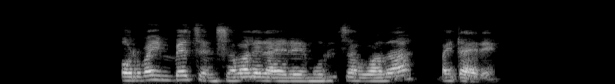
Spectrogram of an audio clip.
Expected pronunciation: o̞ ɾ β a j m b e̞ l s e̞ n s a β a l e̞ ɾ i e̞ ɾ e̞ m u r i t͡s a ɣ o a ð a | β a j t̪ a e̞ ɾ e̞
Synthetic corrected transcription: o̞ ɾ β a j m b e̞ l t͡s e̞ n s a β a l e̞ ɾ a e̞ ɾ e̞ m u r i t͡s a ɣ o a ð a | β a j t̪ a e̞ ɾ e̞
